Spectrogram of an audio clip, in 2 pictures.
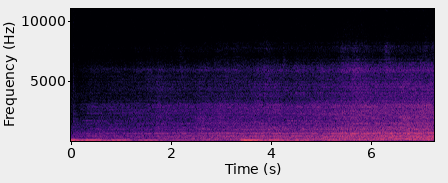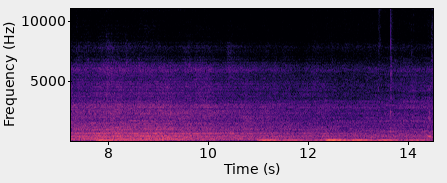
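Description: Synthesizer guitar sound design imitating a train: a looped pattern of low, pulsing notes repeats under a rushing noise with a steady high tone. The noise swells over the first several seconds and then holds.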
